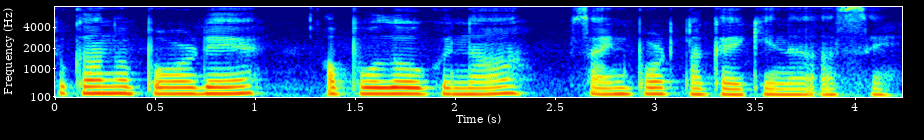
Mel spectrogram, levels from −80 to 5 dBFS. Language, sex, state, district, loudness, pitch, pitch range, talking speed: Nagamese, female, Nagaland, Dimapur, -16 LUFS, 195 Hz, 180-205 Hz, 125 wpm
